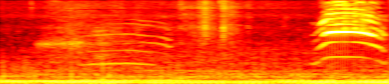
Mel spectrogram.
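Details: Rescued kittens in Vietnam, fed and settling down: faint thin mewing early on, then one sharp, bright meow near the end, over a strong steady low hum.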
